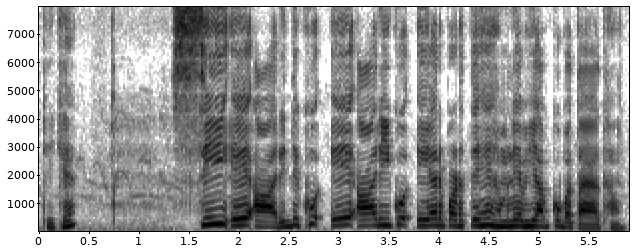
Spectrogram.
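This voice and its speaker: A man teaching beginners English spelling, reading out words letter by letter, slowly and patiently. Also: sits high, lively intonation, dry recording. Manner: patient, coaxing teacher talk.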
